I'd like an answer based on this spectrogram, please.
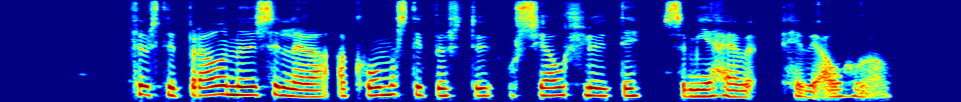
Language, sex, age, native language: Icelandic, female, 20-29, Icelandic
